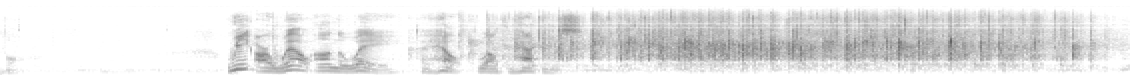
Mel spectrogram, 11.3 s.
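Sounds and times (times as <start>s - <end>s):
speech: 2.3s - 6.0s
audience clapping: 4.0s - 11.2s.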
